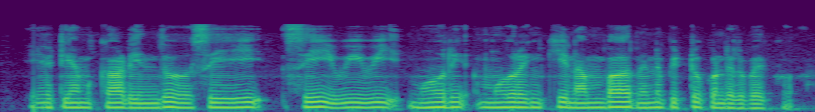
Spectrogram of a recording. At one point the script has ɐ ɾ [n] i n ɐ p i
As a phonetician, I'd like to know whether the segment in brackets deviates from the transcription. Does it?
no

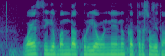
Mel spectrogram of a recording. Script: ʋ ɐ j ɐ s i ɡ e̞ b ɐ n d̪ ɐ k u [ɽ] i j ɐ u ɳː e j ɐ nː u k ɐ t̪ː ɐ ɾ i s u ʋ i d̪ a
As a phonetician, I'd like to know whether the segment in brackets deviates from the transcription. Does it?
yes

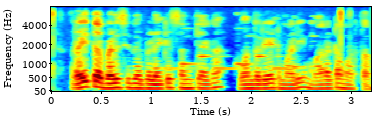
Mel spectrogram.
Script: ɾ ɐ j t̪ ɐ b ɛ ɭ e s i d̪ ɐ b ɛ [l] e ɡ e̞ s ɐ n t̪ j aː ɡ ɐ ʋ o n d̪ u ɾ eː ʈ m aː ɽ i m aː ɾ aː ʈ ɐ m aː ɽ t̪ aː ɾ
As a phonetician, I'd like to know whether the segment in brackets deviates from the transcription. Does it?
yes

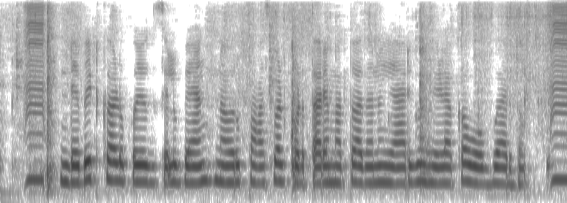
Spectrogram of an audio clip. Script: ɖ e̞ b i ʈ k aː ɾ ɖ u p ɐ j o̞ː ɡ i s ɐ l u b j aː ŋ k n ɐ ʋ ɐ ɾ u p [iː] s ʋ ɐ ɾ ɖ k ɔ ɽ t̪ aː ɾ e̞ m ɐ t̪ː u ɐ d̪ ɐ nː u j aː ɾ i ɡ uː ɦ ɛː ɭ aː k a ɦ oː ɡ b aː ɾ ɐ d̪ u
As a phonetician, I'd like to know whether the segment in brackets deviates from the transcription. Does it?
yes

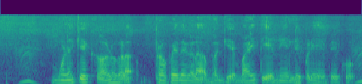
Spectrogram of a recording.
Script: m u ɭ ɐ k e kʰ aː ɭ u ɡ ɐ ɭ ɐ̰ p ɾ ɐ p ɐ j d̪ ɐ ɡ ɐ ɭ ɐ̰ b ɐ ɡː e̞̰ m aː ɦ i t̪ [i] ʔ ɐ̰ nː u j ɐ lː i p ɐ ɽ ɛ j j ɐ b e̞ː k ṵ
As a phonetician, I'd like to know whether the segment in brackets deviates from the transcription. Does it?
no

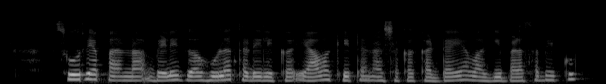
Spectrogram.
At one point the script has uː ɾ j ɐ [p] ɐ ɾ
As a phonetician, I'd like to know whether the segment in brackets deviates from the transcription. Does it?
no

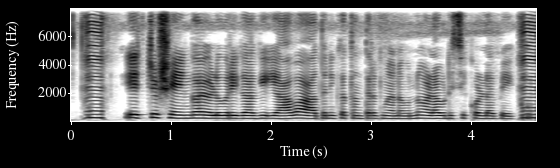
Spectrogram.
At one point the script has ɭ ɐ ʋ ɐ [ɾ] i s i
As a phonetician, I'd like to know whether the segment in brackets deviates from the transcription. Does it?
yes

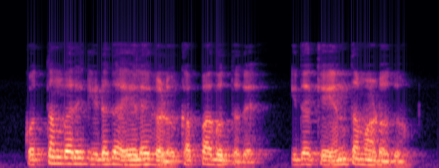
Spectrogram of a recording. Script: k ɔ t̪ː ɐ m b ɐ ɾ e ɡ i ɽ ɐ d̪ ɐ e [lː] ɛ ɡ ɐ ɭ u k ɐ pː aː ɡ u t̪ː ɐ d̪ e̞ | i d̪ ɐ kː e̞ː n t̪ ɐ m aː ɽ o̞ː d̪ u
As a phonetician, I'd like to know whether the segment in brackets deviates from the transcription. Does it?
yes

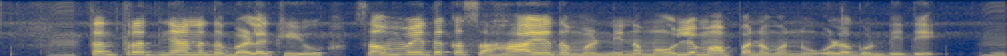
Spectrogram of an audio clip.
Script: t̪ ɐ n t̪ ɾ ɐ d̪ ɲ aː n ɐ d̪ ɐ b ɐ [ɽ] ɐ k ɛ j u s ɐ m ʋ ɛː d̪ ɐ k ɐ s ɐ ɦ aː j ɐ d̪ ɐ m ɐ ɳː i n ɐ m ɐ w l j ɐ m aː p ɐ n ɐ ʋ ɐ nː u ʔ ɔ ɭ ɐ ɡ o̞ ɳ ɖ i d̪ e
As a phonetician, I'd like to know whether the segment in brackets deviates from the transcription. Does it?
yes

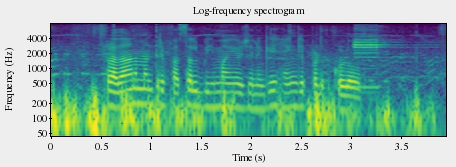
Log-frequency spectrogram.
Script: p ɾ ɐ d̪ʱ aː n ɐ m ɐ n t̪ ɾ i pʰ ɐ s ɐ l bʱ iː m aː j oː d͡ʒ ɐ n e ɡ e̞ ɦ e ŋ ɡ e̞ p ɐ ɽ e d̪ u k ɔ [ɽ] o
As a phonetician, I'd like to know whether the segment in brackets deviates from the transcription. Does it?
yes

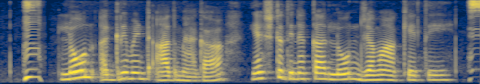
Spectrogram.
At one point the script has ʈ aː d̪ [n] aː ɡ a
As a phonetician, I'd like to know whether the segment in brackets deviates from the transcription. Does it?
yes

